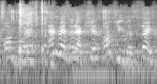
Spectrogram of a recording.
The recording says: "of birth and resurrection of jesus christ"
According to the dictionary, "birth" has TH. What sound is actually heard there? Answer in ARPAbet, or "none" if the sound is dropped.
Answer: S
